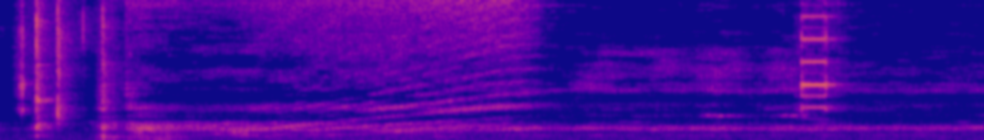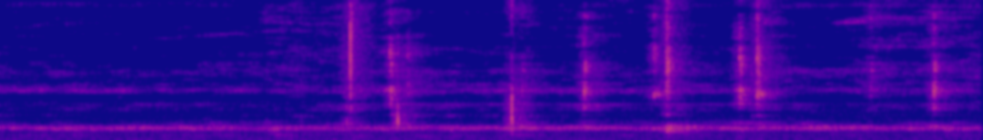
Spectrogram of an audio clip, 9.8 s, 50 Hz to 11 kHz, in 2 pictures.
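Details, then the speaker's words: Failed hard drive in a FreeNAS ZFS RAID-Z2 server, microphone near drive after reseating: server fans whoosh, then sharp dry clicks about once a second, unchanged from before; failing hard drive clicking. "i can able to hear the same clicking noise just like before there is no change in the noise"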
